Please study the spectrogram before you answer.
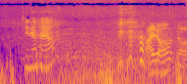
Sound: laughs

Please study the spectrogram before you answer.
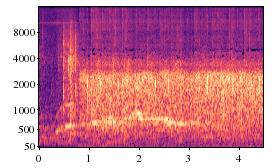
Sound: audience applause

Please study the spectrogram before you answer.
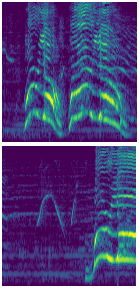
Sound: whistles; whistles

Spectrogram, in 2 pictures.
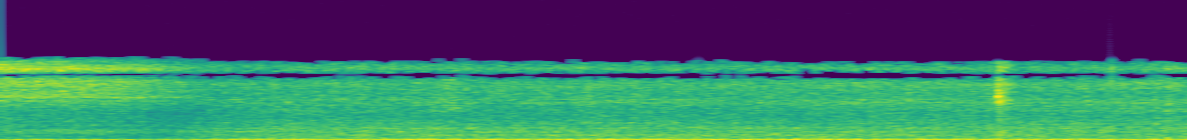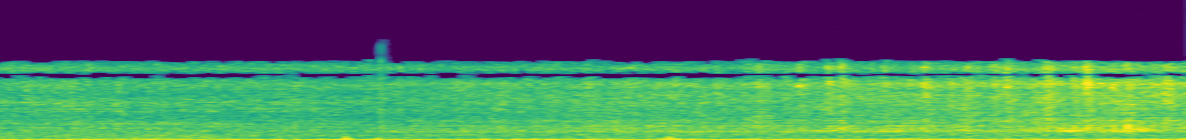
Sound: sound of train

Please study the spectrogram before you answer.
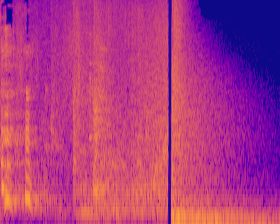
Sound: laughs

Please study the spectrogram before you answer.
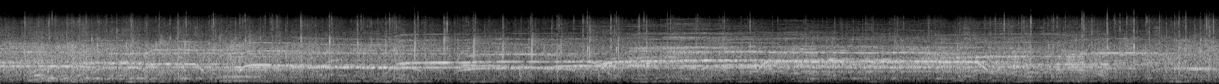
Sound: applause

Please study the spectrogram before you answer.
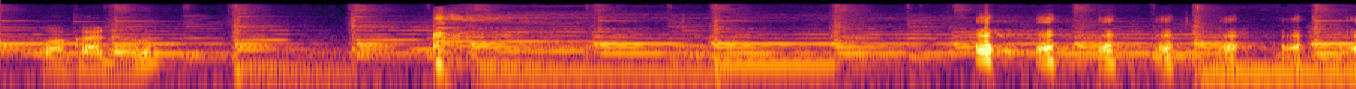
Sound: laughs

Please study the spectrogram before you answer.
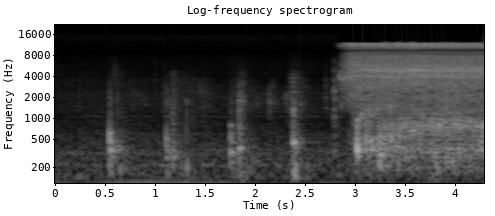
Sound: footsteps

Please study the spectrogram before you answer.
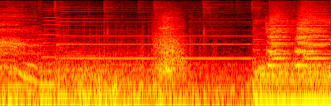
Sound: gasps; blows softly; growls

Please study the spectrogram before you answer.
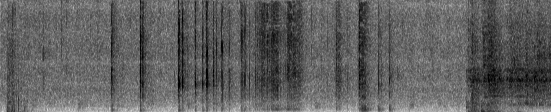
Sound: LEGO box being opened

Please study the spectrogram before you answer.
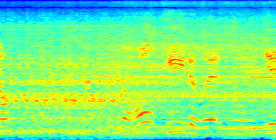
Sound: boat engine running

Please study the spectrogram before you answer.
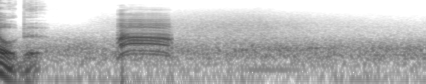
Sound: caws

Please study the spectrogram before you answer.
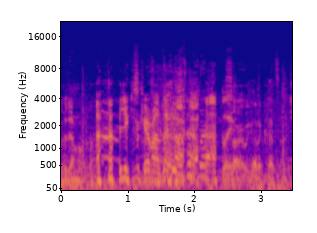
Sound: laughs

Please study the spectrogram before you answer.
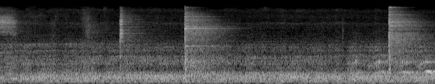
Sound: metal clanging

